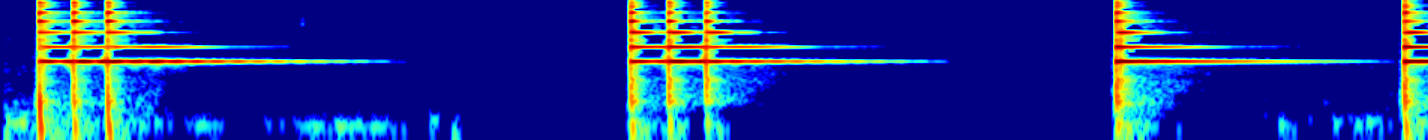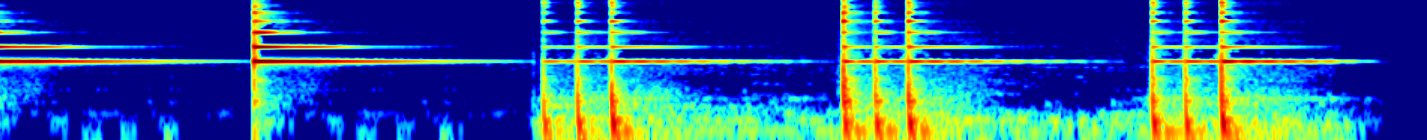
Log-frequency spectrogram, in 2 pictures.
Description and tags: Wine Glass Toast Clink
Tapping on a wine glass as one would to bring attention to a toast at a party.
